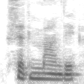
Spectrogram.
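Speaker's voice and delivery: ordinary delivery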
